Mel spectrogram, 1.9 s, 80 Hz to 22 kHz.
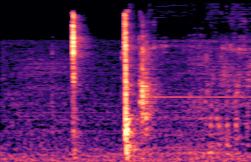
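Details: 2008 Harley-Davidson FLHR Road King with a crank no-start, after fitting a fuel pump kit and new check valve line; a couple of clicks at key-on, then a faint steady high hum for about a second: normal fuel pump priming.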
